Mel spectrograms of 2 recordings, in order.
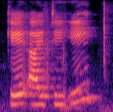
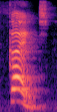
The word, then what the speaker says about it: kite: But when you add E here, so this I will become, this vowel will become what? Long. I, K-I-T-E, kite. Kite, not kit.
